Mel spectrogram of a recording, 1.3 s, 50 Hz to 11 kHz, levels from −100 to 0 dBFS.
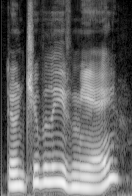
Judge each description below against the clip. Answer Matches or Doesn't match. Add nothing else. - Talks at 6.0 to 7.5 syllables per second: Matches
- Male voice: Matches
